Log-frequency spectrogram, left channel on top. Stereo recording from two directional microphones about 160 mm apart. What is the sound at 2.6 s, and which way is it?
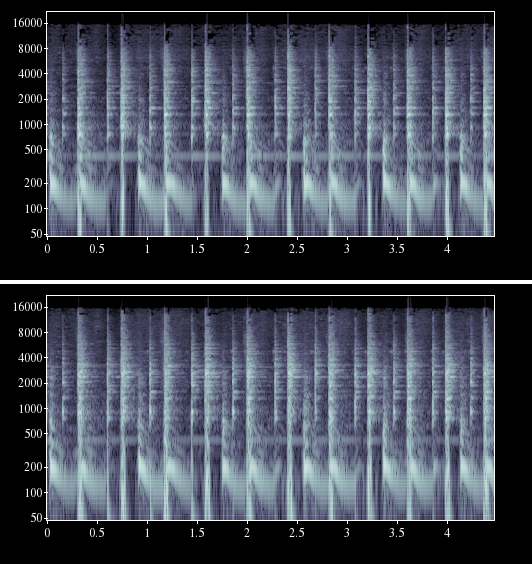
Music, 35° left (ahead or behind).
